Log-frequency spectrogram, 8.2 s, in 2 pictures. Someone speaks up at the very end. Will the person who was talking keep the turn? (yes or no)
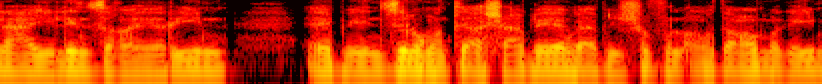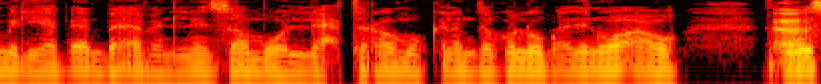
yes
